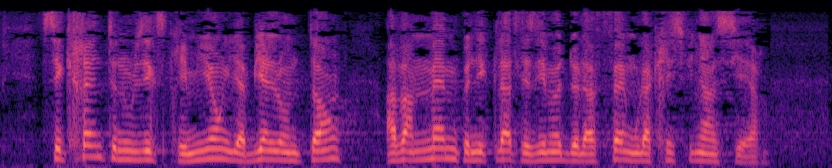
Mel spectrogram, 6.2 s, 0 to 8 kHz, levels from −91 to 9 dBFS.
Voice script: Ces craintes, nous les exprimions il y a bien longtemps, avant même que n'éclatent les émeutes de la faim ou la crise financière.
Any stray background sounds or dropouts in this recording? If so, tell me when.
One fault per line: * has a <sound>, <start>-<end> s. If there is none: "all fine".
all fine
